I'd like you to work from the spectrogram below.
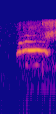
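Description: A house cat gives one drawn-out, loud meow, rising and wavering, close by and with no one talking over it.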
